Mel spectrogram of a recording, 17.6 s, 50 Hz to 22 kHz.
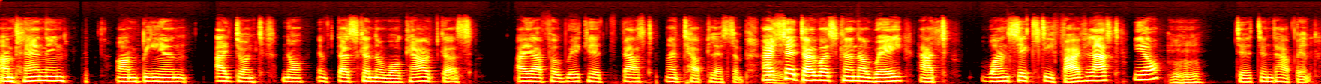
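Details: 32-year-old man with cerebral palsy, which he says affects his speech coordination and walking; dysarthria.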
